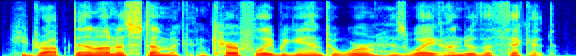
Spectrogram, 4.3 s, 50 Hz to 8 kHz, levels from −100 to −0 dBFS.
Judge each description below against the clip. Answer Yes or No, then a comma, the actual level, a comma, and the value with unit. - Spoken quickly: Yes, fast, 220 wpm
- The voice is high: No, low, 110 Hz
